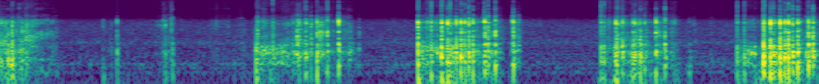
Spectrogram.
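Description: Long nails scratch and tap along the raised hot-glue lines and dots on a flat cardboard trigger board. The sound comes in dry, crackly bursts of rapid scraping and clicking with quiet pauses between them, and a few isolated taps. The crackle is bright with no ringing after it.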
